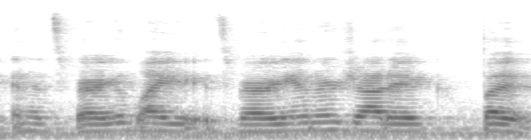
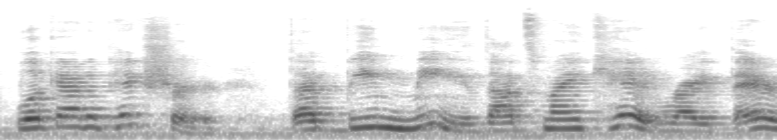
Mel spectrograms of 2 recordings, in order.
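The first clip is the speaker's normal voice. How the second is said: louder, eager retelling of the spirit's words; excited spirit quote; 3 semitones higher, 6 dB louder than usual. Retold or imitated. Medium relays a spirit showing off the photo, excited and louder. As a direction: push it out proudly, a little raised. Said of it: "she keeps going".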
